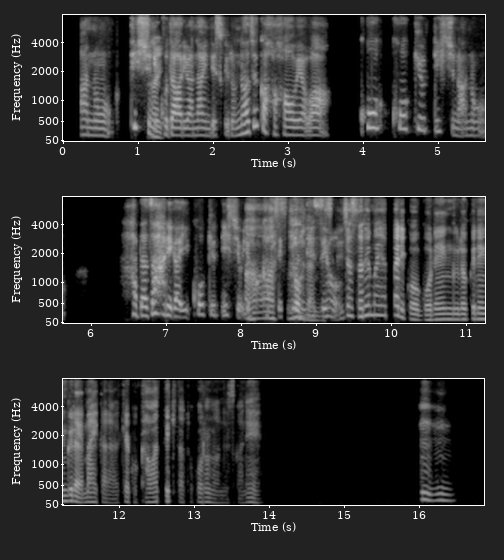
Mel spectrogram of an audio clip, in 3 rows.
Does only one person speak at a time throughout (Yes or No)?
No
